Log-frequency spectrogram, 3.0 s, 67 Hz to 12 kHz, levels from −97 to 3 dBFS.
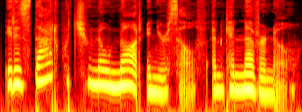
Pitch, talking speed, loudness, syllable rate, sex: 210 Hz, 260 wpm, -17 LUFS, 5.3 syllables/s, female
